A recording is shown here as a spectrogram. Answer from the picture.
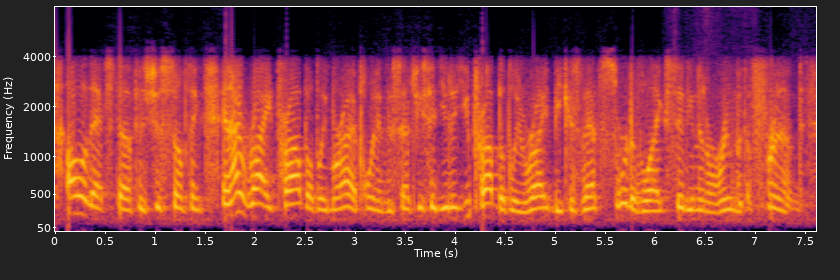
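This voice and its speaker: Against noticeable background noise, a man with an American accent and a fairly high pitch talks at a very fast pace with hardly any pauses and ordinary pitch variation. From US South, North Carolina. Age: 60s. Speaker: singer-songwriter. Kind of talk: interview.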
